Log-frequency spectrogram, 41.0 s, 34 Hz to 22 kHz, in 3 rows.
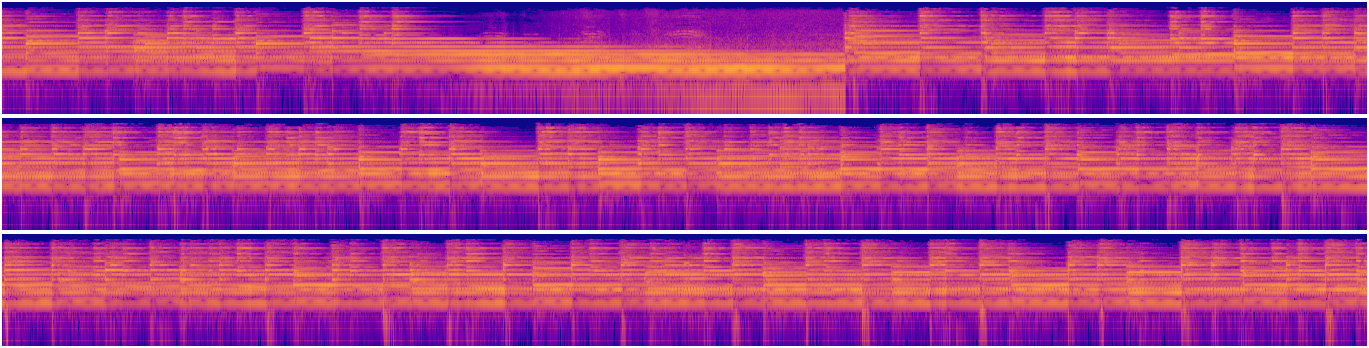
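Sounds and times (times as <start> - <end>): church bells pealing: 0.0 - 40.9
low rumble: 5.6 - 8.6.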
